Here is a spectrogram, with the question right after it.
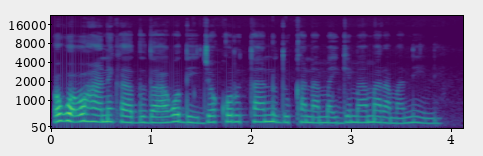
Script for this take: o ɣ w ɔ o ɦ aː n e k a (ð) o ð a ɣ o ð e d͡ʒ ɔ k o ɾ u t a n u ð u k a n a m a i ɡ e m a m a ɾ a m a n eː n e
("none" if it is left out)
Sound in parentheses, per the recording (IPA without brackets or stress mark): ð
